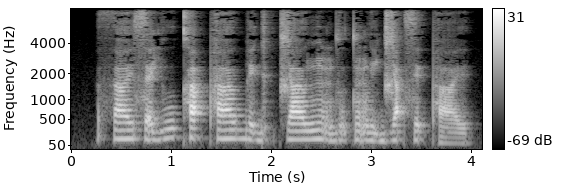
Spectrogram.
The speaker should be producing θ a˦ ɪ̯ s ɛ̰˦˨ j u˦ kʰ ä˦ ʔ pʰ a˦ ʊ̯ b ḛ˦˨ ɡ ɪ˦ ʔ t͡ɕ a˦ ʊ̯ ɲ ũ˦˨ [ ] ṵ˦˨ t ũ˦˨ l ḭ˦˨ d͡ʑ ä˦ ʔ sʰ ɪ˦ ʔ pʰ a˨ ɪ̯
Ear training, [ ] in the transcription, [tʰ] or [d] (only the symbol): d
